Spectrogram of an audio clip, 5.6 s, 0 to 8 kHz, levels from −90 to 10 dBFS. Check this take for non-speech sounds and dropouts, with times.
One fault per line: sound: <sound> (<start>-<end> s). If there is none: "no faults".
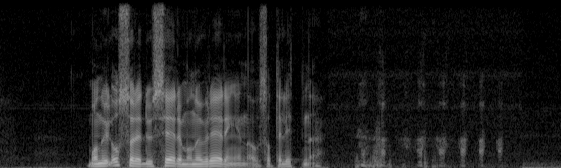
sound: laugh (3.5-5.1 s)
